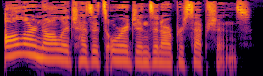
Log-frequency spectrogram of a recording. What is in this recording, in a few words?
Female Voices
